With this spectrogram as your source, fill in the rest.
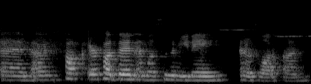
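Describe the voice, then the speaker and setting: A woman speaks at a very fast pace with an American accent. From Arizona. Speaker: student club officer. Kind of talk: club meeting introduction.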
